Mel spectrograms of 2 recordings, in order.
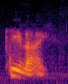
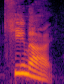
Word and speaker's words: Kenai: Is that correct pronunciation? – It's Kenai. – Kenai.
